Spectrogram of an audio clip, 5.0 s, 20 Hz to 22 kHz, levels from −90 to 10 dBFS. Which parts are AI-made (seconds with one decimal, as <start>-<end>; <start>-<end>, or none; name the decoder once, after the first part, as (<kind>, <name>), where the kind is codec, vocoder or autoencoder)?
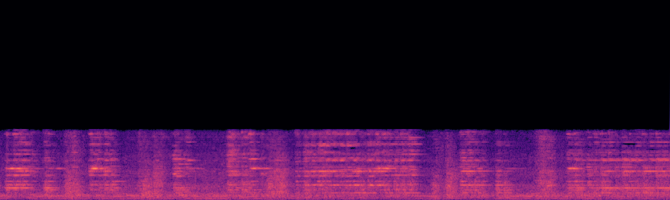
1.0-2.9 (vocoder, Vocos)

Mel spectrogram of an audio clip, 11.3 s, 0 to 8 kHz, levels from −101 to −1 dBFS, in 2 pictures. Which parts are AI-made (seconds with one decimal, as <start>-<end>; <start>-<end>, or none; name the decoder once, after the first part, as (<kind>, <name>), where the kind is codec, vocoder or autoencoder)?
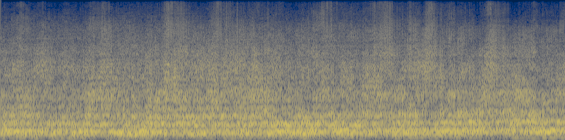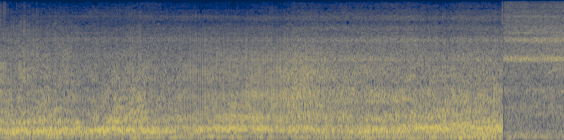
7.5-8.5 (vocoder, Vocos)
